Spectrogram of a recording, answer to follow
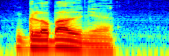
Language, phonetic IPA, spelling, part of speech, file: Polish, [ɡlɔˈbalʲɲɛ], globalnie, adverb, Pl-globalnie.ogg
